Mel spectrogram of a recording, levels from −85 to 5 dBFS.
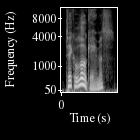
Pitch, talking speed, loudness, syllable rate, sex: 135 Hz, 235 wpm, -17 LUFS, 5.8 syllables/s, male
